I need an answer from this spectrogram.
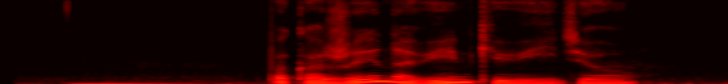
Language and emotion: Russian, neutral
